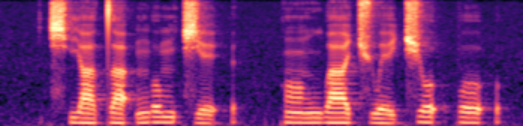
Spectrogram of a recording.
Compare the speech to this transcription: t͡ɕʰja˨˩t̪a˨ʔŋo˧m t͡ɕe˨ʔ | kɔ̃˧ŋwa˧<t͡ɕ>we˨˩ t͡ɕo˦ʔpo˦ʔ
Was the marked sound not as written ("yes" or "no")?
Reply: no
